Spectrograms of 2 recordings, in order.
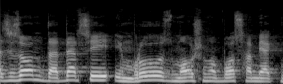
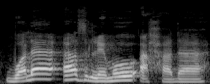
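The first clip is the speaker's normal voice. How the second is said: slow reading; slower than usual. Shown as a demonstration. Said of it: "همزهٔ قطع آمده".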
